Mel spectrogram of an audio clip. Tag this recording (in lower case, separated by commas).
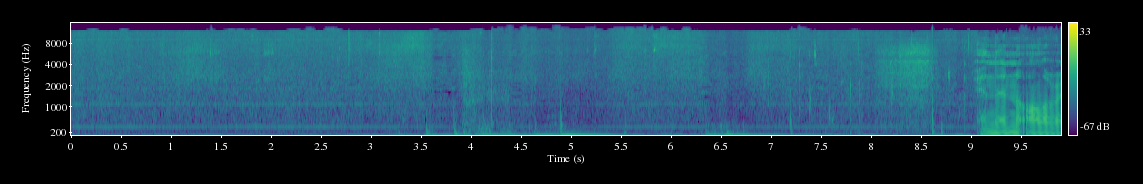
speech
